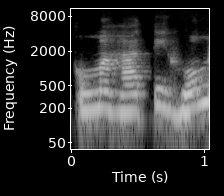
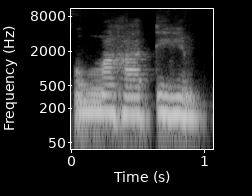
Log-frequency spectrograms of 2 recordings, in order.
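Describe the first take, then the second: First: The final syllable has a u vowel: hum. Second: The final syllable has an i vowel: him. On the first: The speaker calls it wrong. "नहीं कर सकते, वो पढ़ने में मुश्किल होती है।" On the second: The speaker calls it right. "इस ज़ेर की वजह से हमने हुम को हिम में चेंज किया।"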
